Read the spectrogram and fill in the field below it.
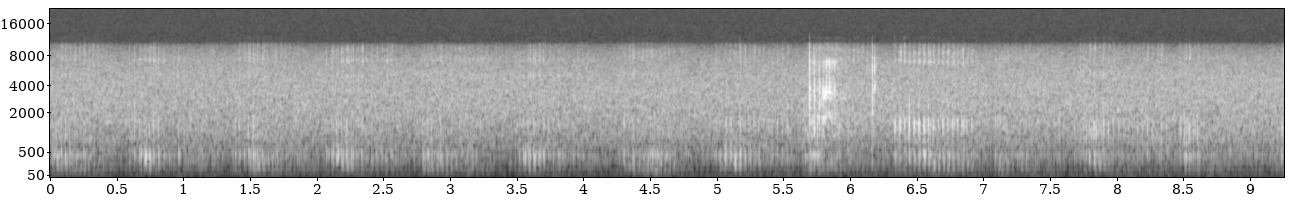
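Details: A pet cat purring indoors in November 2022: a soft, steady rumbling purr in rhythmic pulses about every seven-tenths of a second, quiet and close, with a brief rustle midway.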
